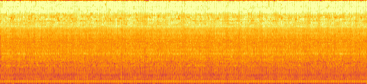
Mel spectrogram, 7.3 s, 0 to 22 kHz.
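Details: Lawn edger with 3.5 HP Tecumseh engine after a pinholed primer bulb was replaced: steady, even buzz with no misses or surging at a constant speed; running cleanly.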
